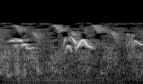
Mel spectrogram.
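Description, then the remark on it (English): A bird chirps in quick, high twittering bursts, several short calls close together, fairly loud, with no talking over it. “A bird.”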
